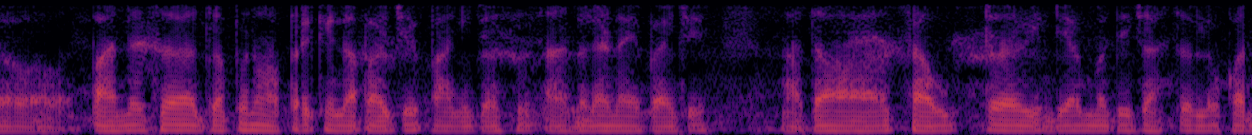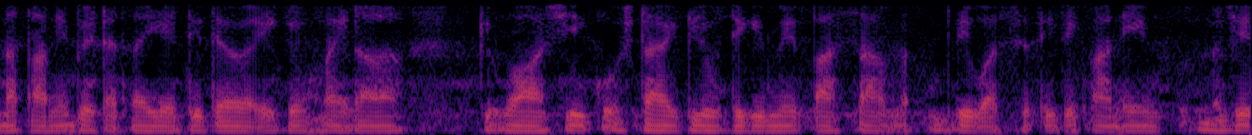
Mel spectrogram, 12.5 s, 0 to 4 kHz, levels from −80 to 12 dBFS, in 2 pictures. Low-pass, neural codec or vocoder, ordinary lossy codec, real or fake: 3.6 kHz; codec, 16 kHz, 2 kbps, FreqCodec, larger model; none; fake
